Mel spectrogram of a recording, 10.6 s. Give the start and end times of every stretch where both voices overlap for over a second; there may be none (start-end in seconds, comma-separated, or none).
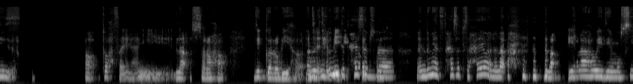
5.1-6.3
